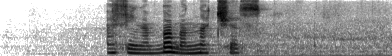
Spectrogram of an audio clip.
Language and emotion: Russian, neutral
